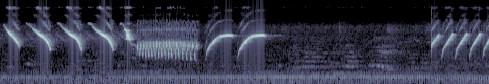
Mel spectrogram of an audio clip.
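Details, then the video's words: Canary in full song, used as a tutor for young canaries: rapid downslurred high notes, a brief buzzy burst, two rising swoops, a pause, then a quick trill resuming, over a faint low hum. "kenari gacor cuit cuit ngerol tajam suara kesukaan semua kenari efektif buat masteran kenari muda"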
